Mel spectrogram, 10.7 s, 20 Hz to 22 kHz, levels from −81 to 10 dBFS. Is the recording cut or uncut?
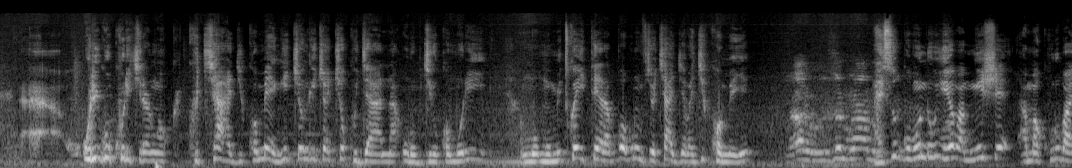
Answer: uncut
